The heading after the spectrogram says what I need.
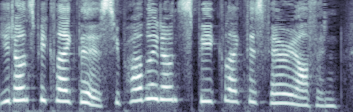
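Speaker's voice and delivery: speaking in head voice. Showing a class what speaking in head voice sounds like. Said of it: "That would be speaking in your head voice".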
